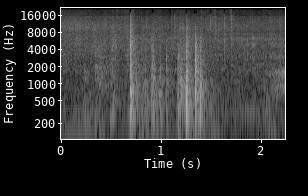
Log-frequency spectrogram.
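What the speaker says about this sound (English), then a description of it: "We're gonna saute these roughly about 2 minutes aside, 2 to 3 minutes" Walnut-crusted sea scallops sauté in a hot pan with a steady sizzle, broken by a few sharp hissing bursts and soft clatter as they shift, with no one talking.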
